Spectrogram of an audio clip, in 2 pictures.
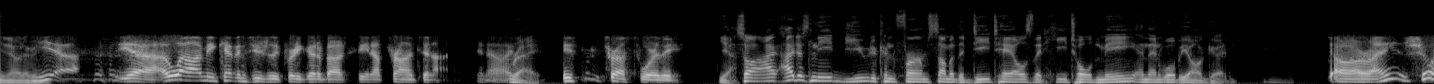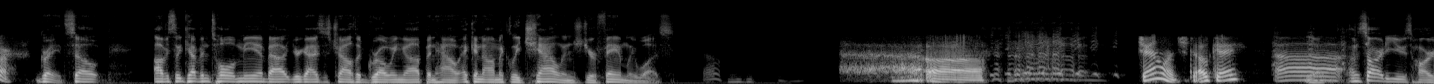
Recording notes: Today we’re Phone Tapping a guy whose brother is applying for post grad schools and put him down as a reference.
